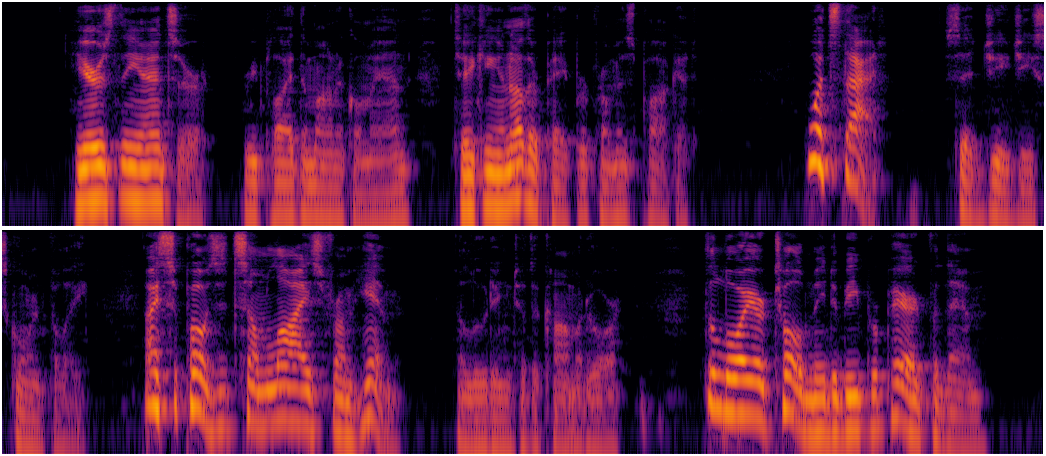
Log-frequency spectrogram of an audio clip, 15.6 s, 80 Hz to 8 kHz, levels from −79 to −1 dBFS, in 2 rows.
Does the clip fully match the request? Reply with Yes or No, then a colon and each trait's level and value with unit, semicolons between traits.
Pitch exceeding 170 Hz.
No: low, 120 Hz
